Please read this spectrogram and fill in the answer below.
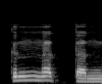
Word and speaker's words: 끝: This letter is pronounced as kut in isolation, kut. The final consonant tiut belongs to tigut group, t group. But this final consonant tiut is followed by the nasal consonant niun of the next letter.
